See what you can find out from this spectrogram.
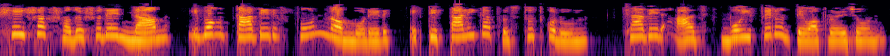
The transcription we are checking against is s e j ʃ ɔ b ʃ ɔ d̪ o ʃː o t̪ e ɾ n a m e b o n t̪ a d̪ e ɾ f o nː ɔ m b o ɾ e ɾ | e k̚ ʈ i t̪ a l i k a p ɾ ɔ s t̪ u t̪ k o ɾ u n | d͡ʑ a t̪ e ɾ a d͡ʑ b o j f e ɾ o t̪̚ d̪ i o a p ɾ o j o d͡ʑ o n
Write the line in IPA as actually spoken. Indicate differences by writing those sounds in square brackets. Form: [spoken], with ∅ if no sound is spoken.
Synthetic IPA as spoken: [ʃ] e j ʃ ɔ b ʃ ɔ d̪ o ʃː o [d̪] e ɾ n a m e b o [ŋ] t̪ a d̪ e ɾ f o nː ɔ m b o ɾ e ɾ | e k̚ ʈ i t̪ a l i k a p ɾ [o] s t̪ u t̪ k o ɾ u n | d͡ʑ a [d̪] e ɾ a d͡ʑ b o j f e ɾ o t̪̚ d̪ [e] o a p ɾ o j o d͡ʑ o n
